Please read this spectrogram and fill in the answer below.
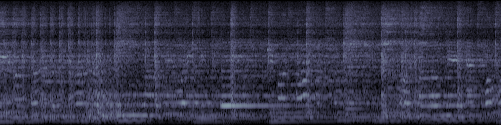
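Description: Live rock band playing: electric guitar with bass guitar and drums, with a note held out about halfway through.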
